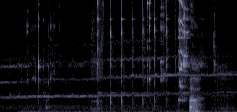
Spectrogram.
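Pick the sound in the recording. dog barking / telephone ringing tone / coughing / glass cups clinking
glass cups clinking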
